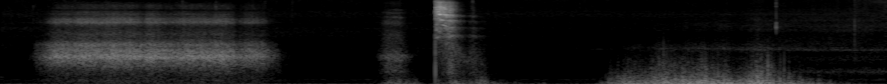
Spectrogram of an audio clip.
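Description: Deep, airy breaths taken during a relaxation breathing exercise at a relaxation venue: three separate drawn breaths, each a soft rushing of air, the last one the longest and fullest.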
